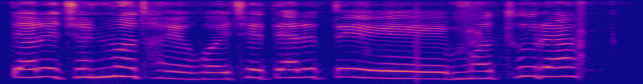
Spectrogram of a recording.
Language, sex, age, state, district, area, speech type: Gujarati, female, 18-30, Gujarat, Rajkot, rural, spontaneous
